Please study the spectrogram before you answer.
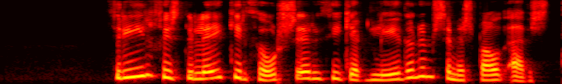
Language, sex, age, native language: Icelandic, female, 40-49, Icelandic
